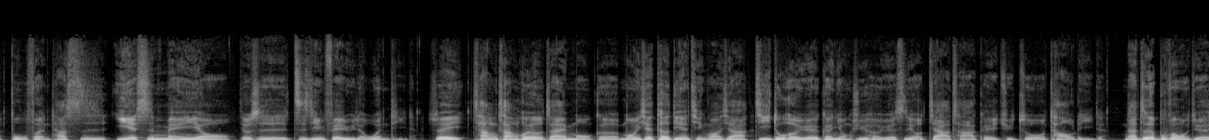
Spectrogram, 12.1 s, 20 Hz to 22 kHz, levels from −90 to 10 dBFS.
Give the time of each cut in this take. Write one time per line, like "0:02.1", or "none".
none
